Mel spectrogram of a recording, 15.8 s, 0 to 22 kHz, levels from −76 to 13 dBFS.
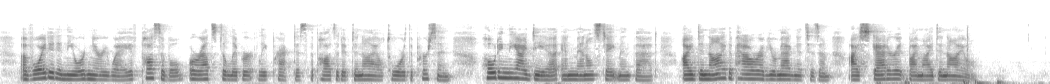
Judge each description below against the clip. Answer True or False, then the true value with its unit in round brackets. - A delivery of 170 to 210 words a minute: False (150 wpm)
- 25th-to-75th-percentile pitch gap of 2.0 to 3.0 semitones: True (2.5 semitones)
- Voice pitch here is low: False (160 Hz)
